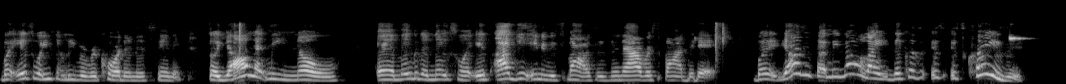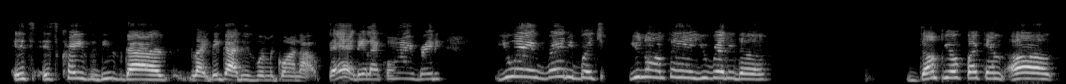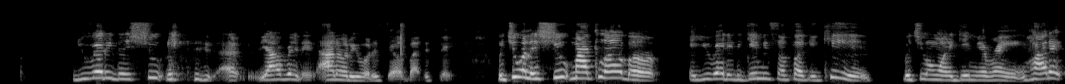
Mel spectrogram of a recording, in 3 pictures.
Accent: the South, United States; Like, I'm a woman, I'm from the South.

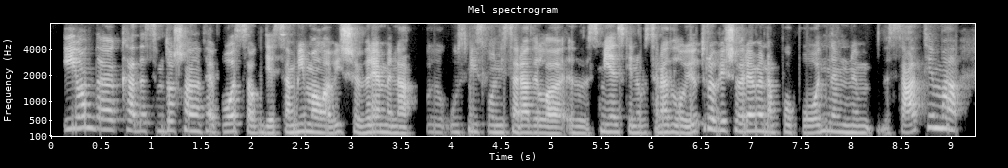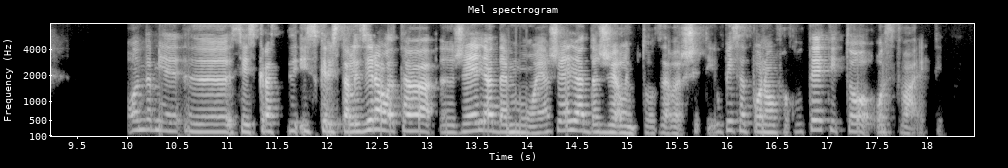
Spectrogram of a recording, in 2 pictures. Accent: Pula, Istria County, Croatia; dolazim iz Pule

